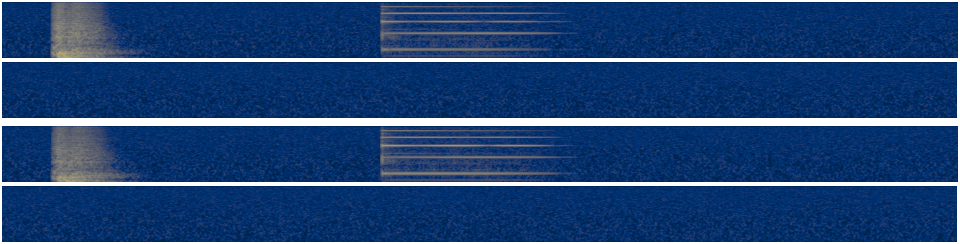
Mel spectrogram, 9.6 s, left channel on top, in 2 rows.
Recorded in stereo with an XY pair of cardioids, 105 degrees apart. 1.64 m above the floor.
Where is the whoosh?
50° left, 0.5 m.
